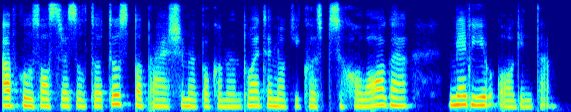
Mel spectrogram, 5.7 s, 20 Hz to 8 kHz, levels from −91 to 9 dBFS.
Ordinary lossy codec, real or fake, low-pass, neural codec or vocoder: Opus, 24 kbps; fake; 7.2 kHz; codec, 16 kHz, 1 kbps, FunCodec, trained on Chinese and English, 50 frames a second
